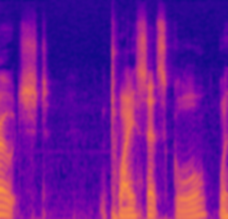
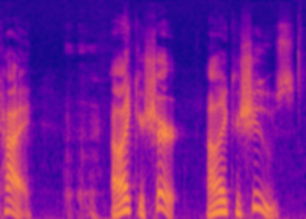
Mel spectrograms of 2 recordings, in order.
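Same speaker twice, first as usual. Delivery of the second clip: higher, syrupy compliment voice; fake-flattering recruiter; 6 semitones higher, 3 dB louder than usual. Mocking recruiters who flatter strangers, sugary. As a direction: flatter them to reel them in.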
